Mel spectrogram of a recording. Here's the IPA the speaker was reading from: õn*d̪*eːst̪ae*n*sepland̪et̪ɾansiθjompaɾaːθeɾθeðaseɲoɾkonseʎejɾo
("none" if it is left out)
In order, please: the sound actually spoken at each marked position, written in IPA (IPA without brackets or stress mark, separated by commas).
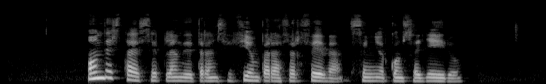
d̪, none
